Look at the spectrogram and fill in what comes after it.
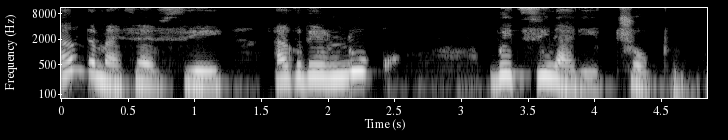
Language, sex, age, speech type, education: Nigerian Pidgin, female, 15-29, spontaneous, tertiary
